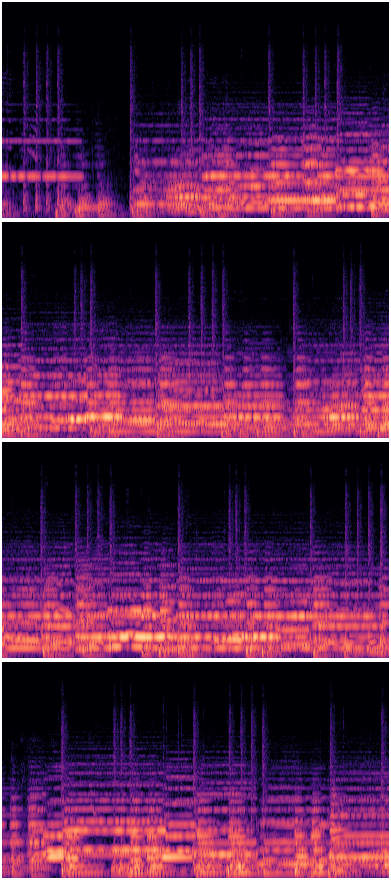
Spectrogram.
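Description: Concert wind band playing: a single held note fades out, then, after a short break, the full band comes in with brass chords and sharp percussion strikes.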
